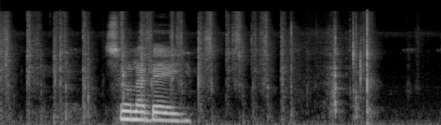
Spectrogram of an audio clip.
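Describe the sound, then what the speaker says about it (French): Tarot cards are laid down and handled during a reading, with quick papery snaps, slides and taps scattered through steady talking. "je vais déposer une carte ici"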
